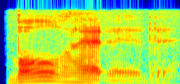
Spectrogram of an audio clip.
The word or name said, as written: bullheaded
